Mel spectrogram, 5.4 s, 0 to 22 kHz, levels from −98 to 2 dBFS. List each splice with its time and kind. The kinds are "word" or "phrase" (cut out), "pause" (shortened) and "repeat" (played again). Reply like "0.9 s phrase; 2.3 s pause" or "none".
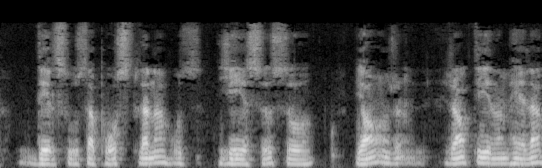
2.1 s pause; 3.4 s pause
